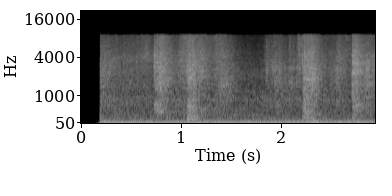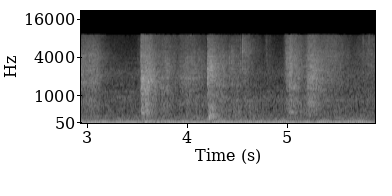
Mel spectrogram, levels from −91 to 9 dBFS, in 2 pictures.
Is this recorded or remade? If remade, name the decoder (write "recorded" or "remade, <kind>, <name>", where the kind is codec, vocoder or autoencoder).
recorded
